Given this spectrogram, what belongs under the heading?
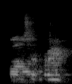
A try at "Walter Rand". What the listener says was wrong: With a D. R A N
